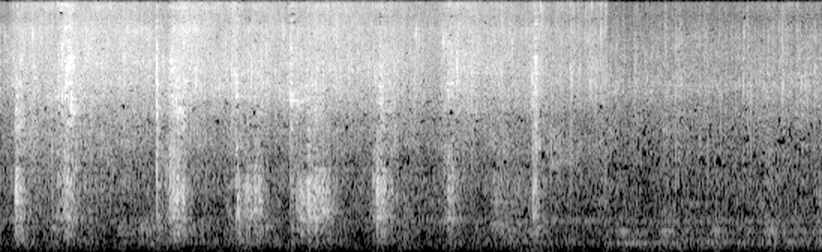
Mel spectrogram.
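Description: Pieces of steamed Indian gooseberry sizzling in hot sesame oil in a clay kadai, stirred with a steel slotted spoon that scrapes through them about once a second. About eight seconds in the stirring stops and the sizzle carries on more softly.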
